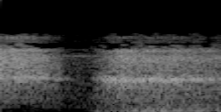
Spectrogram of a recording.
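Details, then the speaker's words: Simulated obstructive sleep apnea: a brief quiet pause, then a loud snorting gasp as breathing abruptly resumes on arousal, which the sleeper usually does not remember. "so your body may move to another position in the bed but you will probably not remember waking up even if arousal z' occur hundreds of times each night"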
